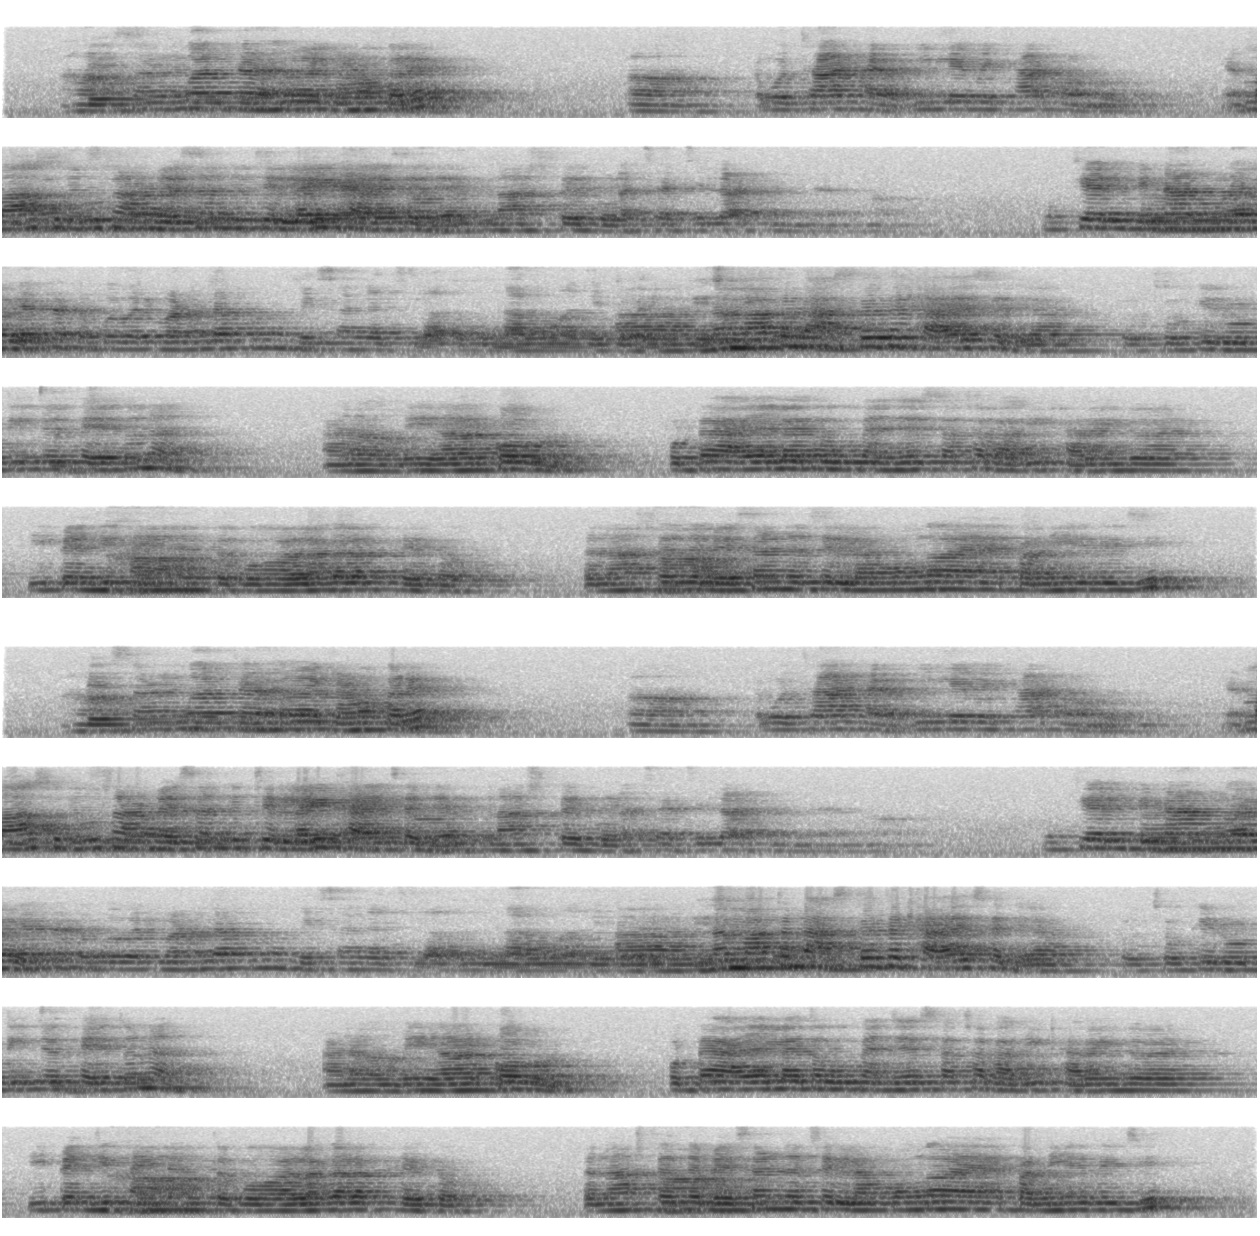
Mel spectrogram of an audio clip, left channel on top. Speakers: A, on the left; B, on the right.
A: हा
B: बेसण
A: सूमरु
B: जो थींदो
A: त
B: आहे
A: रखंदी
B: घणो करे
A: आयां हा त पोइ छा ठायो। पीले में छा ठहंदो? या सूजी
B: मां सुबुह
A: जो सीरो
B: साण बेसण
A: ठहंदो
B: जी चिल्ला
A: या
B: ई
A: तैहरी
B: ठाहे छॾिया
A: ठहंदी
B: नाश्ते ते
A: अच्छा चिला ठाहींदा आयो हा। मुखे वरी
B: थोरो
A: बिना
B: मुङ
A: नूण
B: हा
A: जे आहिनि न त उहे वरी वणंदा कोन बेसण जा चिल्ला त बिना लूण जे
B: हा
A: त वरी टेस्ट
B: न मा
A: ई कोन
B: त नाश्ते
A: ईंदी
B: ते ठाहे छॾिया ओ छो की रोटी जो
A: अच्छा
B: थे थो न हाणे
A: हा
B: भ हर को पुटु आयल आहे त हू पंहिंजे हिसाब सां भाॼी ठाराईंदो आहे। हीअ पंहिंजी खाईंदा
A: हा
B: आहियूं त पो अलॻि अलॻि थिए थो त नाश्ते
A: हा
B: ते बेसण जा चिल्ला मुङ ऐं पनीर विझी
